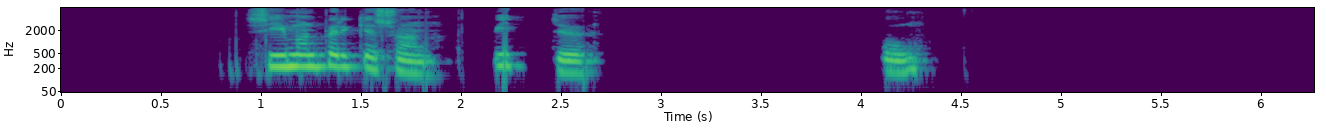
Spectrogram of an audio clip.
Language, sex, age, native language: Icelandic, female, 50-59, Icelandic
